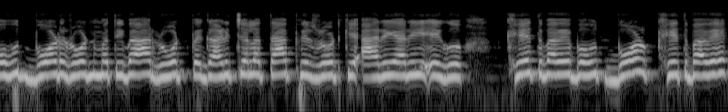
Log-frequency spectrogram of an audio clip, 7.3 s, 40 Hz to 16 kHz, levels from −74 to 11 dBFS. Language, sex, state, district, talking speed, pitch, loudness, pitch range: Bhojpuri, female, Uttar Pradesh, Ghazipur, 175 wpm, 290 Hz, -20 LUFS, 275-300 Hz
